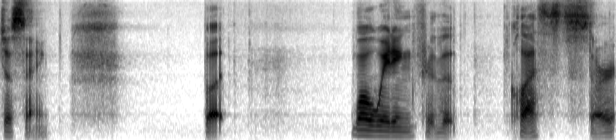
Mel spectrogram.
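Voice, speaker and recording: Very slow speech broken by long, frequent pauses comes through dry and close, with no echo. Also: man, big swings in loudness. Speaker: YouTube fan-fiction narrator. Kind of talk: casual outro to viewers; story narration. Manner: lazy-sounding; monotone.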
